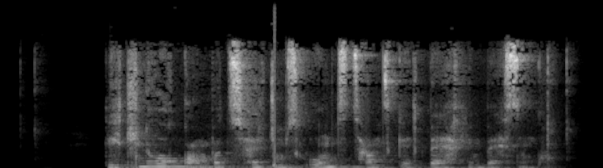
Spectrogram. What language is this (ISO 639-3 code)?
mon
